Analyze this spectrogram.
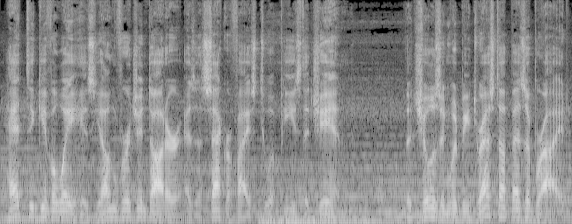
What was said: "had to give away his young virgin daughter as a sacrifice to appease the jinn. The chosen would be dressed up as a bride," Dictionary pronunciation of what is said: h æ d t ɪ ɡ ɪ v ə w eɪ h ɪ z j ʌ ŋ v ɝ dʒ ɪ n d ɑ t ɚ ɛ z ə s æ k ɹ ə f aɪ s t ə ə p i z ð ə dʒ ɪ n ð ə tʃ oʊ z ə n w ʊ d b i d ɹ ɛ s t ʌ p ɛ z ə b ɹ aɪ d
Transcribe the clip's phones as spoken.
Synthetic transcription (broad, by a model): h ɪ d t ɪ ɡ ɪ v ə w eɪ ɪ z j ʌ ŋ v ɝ dʒ ɪ n d ɑ t ɚ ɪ z ə s æ k ɹ ə f aɪ s t ə ə p i z ð ə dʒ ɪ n ð ə tʃ oʊ z ə n w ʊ d b i d ɹ ɛ s t ʌ p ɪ z ə b ɹ aɪ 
